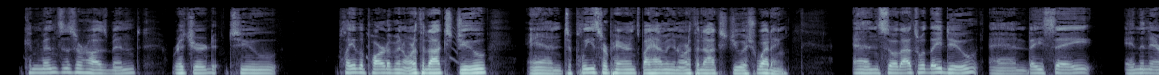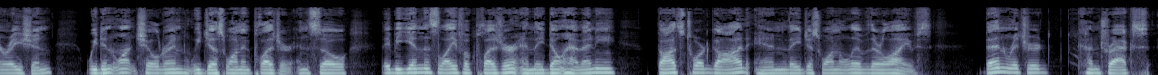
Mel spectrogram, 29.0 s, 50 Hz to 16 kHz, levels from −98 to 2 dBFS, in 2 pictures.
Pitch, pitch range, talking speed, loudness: 130 Hz, 120-135 Hz, 145 wpm, -29 LUFS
